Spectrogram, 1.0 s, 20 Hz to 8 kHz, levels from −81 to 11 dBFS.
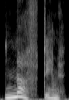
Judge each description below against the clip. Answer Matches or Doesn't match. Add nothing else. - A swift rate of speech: Doesn't match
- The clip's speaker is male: Doesn't match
